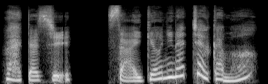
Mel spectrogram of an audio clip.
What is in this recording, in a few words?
growth, jp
